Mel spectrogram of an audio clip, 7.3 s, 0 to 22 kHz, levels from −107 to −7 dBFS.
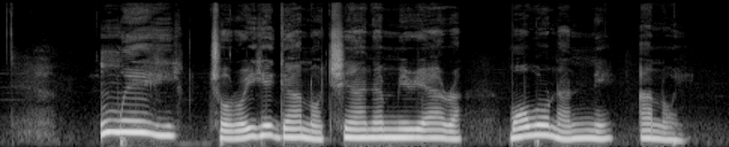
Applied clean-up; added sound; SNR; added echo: none; none; none; none.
